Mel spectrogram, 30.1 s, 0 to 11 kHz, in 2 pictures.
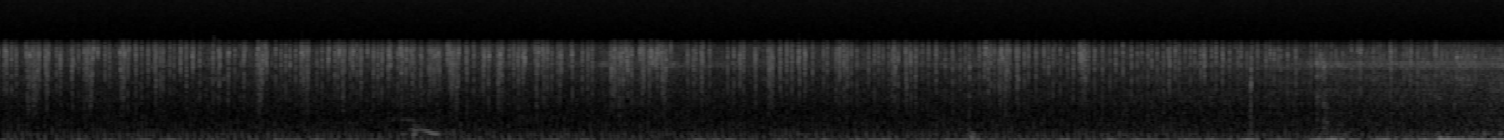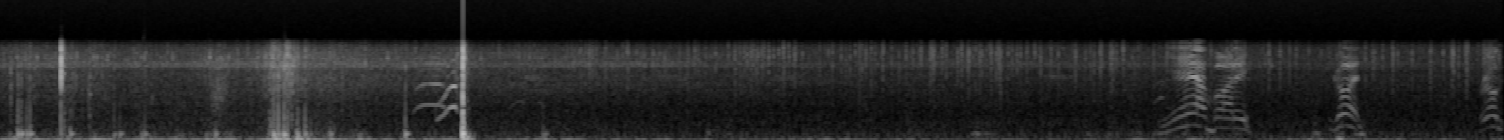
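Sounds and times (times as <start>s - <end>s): water rushing and splashing: 13.0s - 30.0s.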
